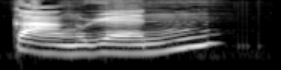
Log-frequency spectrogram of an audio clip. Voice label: "gang3ren2", pinyin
